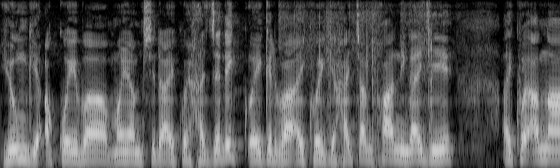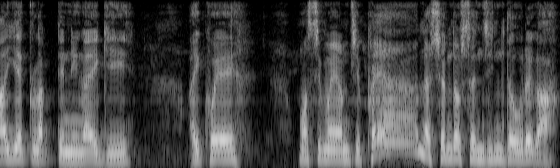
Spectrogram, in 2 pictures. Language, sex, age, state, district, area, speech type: Manipuri, male, 60+, Manipur, Senapati, urban, spontaneous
